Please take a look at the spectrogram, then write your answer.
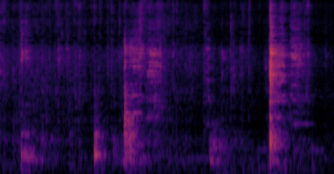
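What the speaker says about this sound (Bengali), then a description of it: "এটা ডিমটা ভেজে দিই।" An egg fries in a pan, with the spatula scraping and stirring in short repeated strokes over a soft sizzle, close and clear with no talking.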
